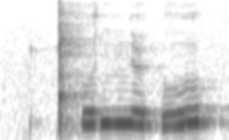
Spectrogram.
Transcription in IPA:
ǃʰ ʊ d n ø ʔ ʊ

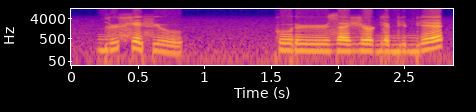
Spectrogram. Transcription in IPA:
ɡ ʉ x e fʲ uː | k u ɾ ʉː z ɜ ʒ ə˞ ɡ ɛ bʲ e bʲ ɛ

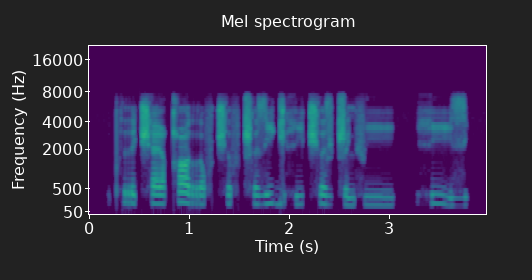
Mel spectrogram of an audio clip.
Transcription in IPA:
pʰ r ə t͡ʃʰ æ i̯ qʰ ɔ r ɔ f t͡ʃʰ ə f ʈ͡ʂʰ ə z i ɡʲ ə h i t͡ʃʰ ə z ʈ͡ʂ ə lʲ f i | h i z

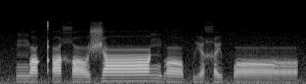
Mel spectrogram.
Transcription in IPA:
ŋ ɔ qʼ ʌ χ ɔ ʒ ɑː ŋ ɡ ɔː p i χ i p ɔː

